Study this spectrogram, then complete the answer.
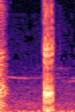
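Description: A cartoon duck, a children's animated character that has turned himself into a duck, gives two short nasal quacks, quiet and spaced apart, with no talk during them.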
